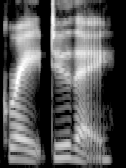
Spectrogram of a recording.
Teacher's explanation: Voice falling, he's feeling a shared anxiety.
